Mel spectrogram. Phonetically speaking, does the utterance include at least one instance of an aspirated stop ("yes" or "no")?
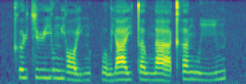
yes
